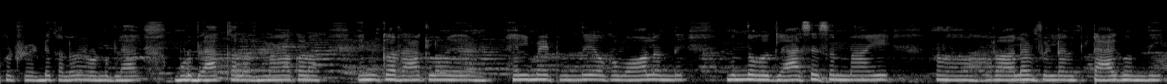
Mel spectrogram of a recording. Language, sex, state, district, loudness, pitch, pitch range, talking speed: Telugu, female, Telangana, Nalgonda, -29 LUFS, 205 Hz, 200-215 Hz, 140 wpm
